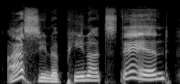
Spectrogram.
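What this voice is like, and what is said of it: Cartoon bird character voice. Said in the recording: “That's my impression of the bird... an impression of a racist bird”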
